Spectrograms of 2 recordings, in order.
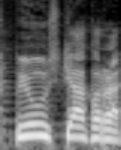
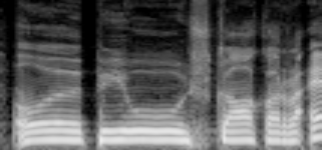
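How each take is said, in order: First: Said in the usual way. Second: Low, slow, muffled call as if underwater. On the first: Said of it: "अभी तो कैसे सुनाई दे रहा है". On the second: Shown as a demonstration. Teacher showing how a voice sounds under water, muffled and slow. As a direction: stretch it out like sound through water. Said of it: "ऐसे सुनाई देगा आपको".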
